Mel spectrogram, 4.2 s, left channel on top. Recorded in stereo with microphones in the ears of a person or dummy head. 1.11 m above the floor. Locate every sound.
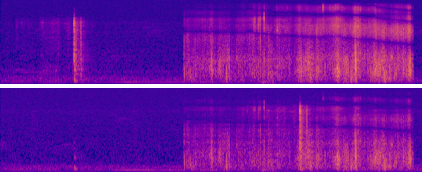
1.8 s running footsteps: 35° left (ahead or behind); by 4.1 s 50° left (ahead or behind)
